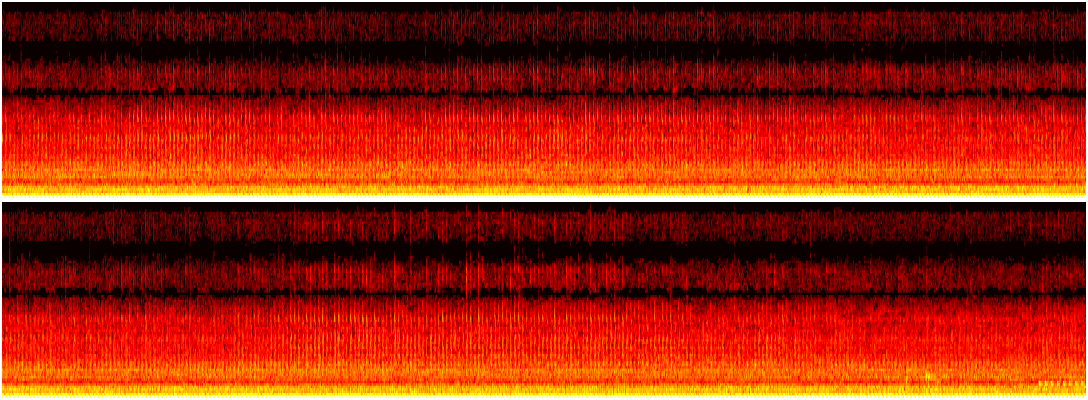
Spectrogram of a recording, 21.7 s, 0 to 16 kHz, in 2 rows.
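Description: Honda 2000 portable inverter generator running at a steady, even speed, carrying the RV air conditioner's fan before the compressor load comes on.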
